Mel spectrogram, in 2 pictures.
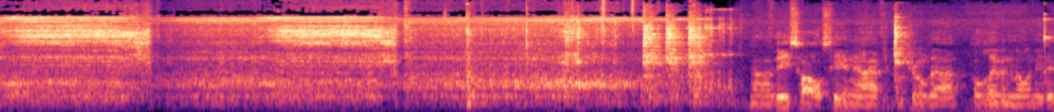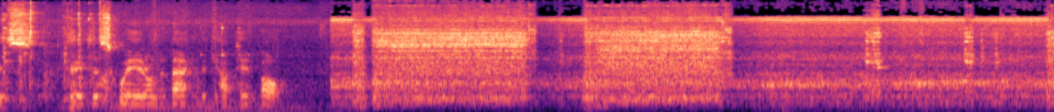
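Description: A drill press motor whirs steadily as a bit grinds through metal.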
